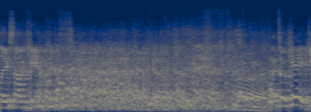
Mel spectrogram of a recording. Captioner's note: laughter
